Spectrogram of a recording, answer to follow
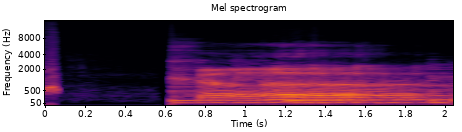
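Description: A man's long, drawn-out vocal groan, a single sustained sound with a wavering pitch. It starts about half a second in, after a moment of silence.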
